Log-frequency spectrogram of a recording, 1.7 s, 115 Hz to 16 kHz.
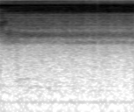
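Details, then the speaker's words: Ultrasonic dental scaler fitted with a P3 stain-removal tip: a steady high-pitched hiss with no pauses as the line is bled and adjusted, giving a slurry of water spray off the tip. "again you can see that we have kind of a slurry of spray coming off the tip"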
